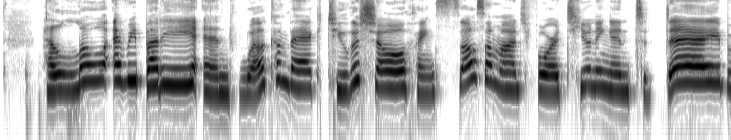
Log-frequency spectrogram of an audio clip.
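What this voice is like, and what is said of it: Nasal, blocked-nose voice. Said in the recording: “my voice is really nasal. Nasal, do you say that? ... it sounds a bit weird ... I'm just a human with a blocked nose”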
